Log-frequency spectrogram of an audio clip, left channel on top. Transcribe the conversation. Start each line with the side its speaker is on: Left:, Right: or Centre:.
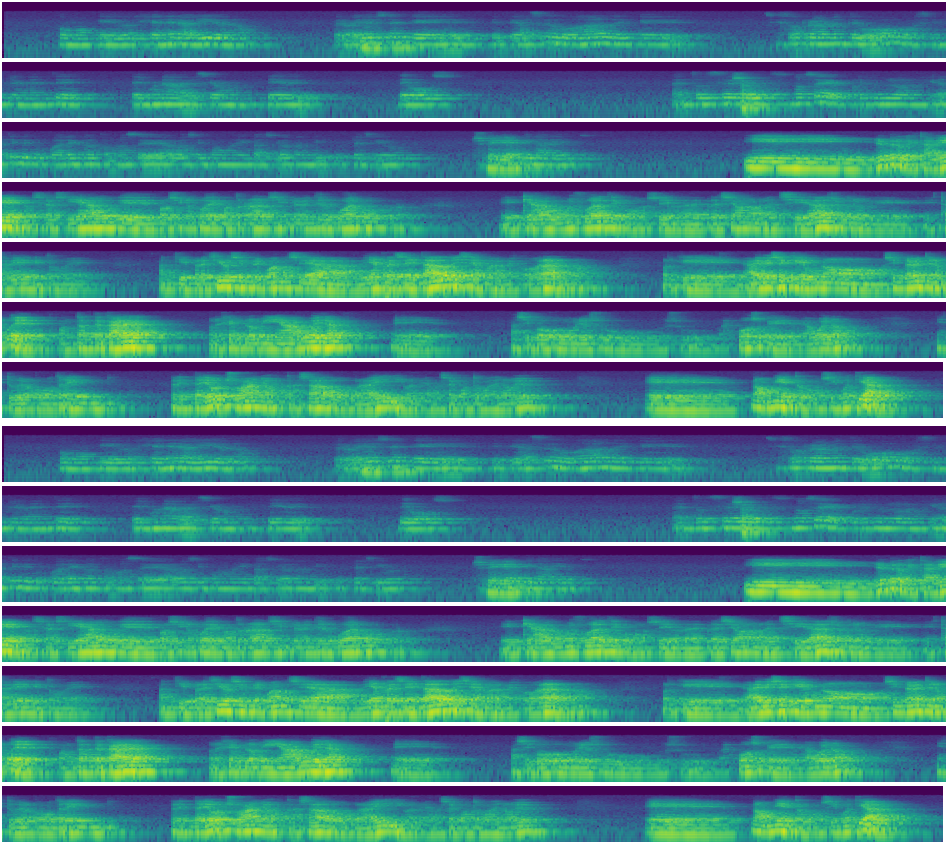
Left: como que genera alivio, ¿no? Pero hay
Centre: Ujú,
Left: veces
Centre: o
Left: que, que te hace dudar de que si sos realmente vos o simplemente es una versión leve de vos. Entonces,
Centre: sea,
Left: no sé, por ejemplo, imagínate que tu pareja tomase algo así como medicación antidepresivos.
Centre: sí.
Left: ¿Vos qué opinarías?
Centre: Y yo creo que está bien, o sea, si es algo que de por sí no puede controlar simplemente el cuerpo, por, eh, que es algo muy fuerte, como no sé, o la depresión o la ansiedad, yo creo que está bien que tome antidepresivos siempre y cuando sea bien recetado y sea para mejorarlo, ¿no? Porque hay veces que uno simplemente no puede con tanta carga. Por ejemplo, mi abuela, eh, hace poco murió su, su esposo, que era mi abuelo Estuvieron como trein- 38 años casados o por ahí, y bueno, ya no sé cuánto más de novios. Eh, no, miento, como 50 y algo.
